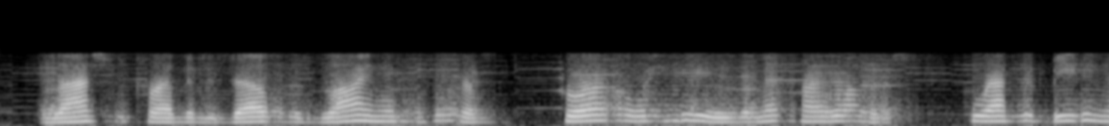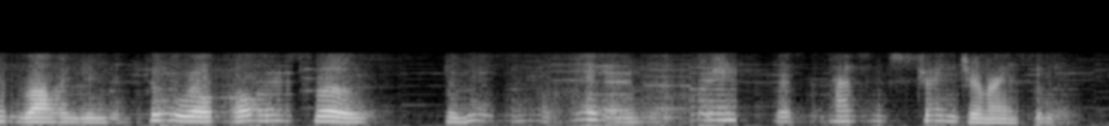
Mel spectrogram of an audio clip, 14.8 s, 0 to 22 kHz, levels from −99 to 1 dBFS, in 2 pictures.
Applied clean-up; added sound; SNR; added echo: neural separator model SepFormer WHAMR!.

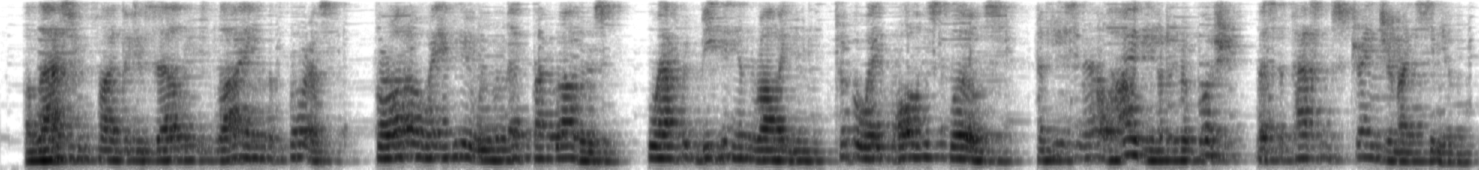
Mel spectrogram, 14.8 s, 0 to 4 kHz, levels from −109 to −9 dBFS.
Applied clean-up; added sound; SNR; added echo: neural mask model DeepFilterNet 3.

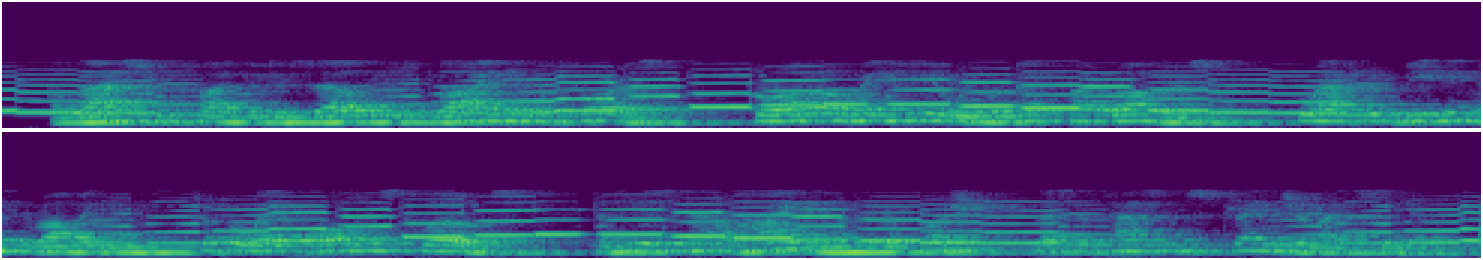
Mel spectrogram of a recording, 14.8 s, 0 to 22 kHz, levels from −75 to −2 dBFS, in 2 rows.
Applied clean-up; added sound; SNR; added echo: none; Wind instrument, woodwind instrument; 3 dB; reverberation time 1.0 s.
